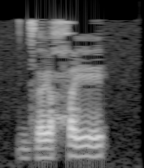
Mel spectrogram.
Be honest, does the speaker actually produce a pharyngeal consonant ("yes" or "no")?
yes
